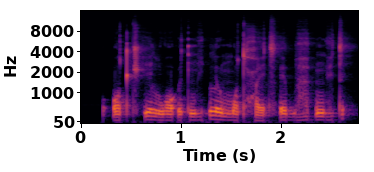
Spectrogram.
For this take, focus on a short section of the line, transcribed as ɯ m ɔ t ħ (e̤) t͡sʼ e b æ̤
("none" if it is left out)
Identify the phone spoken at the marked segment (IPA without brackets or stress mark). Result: e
